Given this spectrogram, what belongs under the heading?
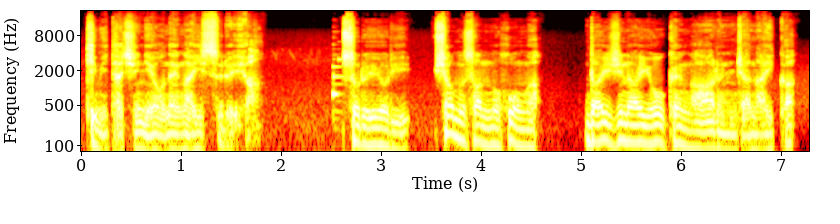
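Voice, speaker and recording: Actor as a deep, weary older teacher. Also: male voice, slight background noise, natural voice. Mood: composed. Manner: calm, unhurried, reflective. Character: weary, resigned, dignified older male teacher. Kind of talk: anime game voice acting. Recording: background music under the voice.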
